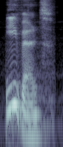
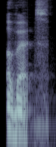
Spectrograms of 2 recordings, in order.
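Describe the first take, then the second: First: The first vowel is a full, clear vowel. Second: The first vowel is a weak schwa. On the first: The speaker calls it wrong. "not event" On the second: The speaker calls it right. "there's a hidden schwa"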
